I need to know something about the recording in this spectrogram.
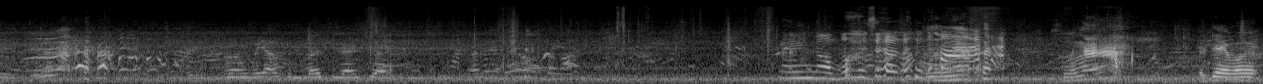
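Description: Teenage boys talk and shout excitedly nearby.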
